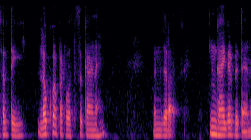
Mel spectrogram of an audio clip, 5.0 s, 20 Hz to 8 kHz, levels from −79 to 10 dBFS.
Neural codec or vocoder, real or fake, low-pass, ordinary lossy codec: codec, 24 kHz, 0.9 kbps, WavTokenizer, medium speech release version 2; fake; 7.2 kHz; Opus, 24 kbps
